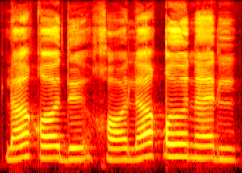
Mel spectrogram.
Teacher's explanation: قوف بھی حروف قلقلہ ہے اور ساکن ہے تو آواز پلٹ کے آئے گی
